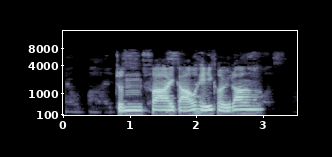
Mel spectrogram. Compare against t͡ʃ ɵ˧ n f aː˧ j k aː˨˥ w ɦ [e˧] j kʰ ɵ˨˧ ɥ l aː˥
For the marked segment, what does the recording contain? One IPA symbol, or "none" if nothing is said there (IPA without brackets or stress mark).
e˨˥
